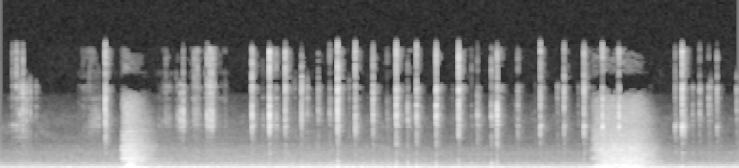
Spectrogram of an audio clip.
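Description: Fingertips and nails strum and flick the teeth of a large, flat, wide-tooth comb made of clear acrylic or plastic with silver glitter, solid and thin, held in front of the microphone. Quick, crisp, bright clicks tick along steadily over a low, constant hum. Two longer, louder raspy sweeps come near the start and again toward the end.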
